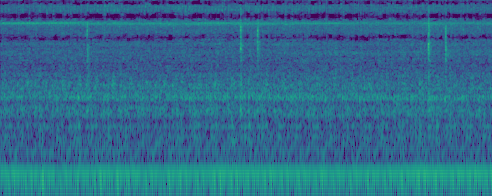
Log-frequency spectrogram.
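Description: Steady low idle hum with faint, light ticks coming through every second or so; a ticking noise, source not yet pinned down.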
